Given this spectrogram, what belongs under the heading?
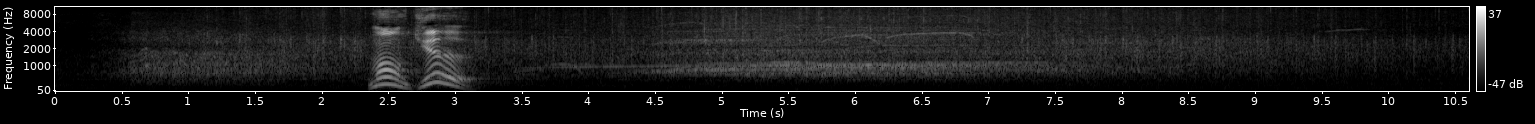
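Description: Faint applause from a sermon audience swells softly in the background and lingers for several seconds, after a short exclaimed voice rises above a low hum.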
